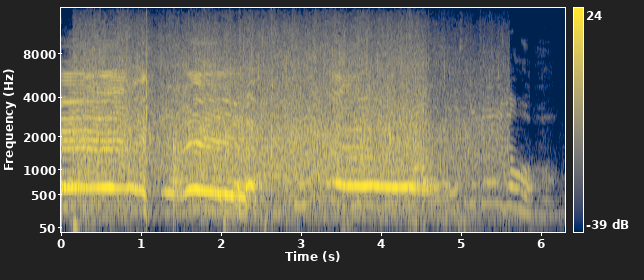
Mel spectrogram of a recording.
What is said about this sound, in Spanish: Espérate, eso sí es un aplauso. Este cabrón. Vamos a ver el botón.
